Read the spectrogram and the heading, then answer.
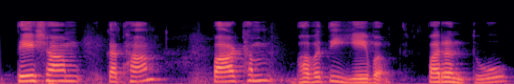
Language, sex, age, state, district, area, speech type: Sanskrit, female, 60+, Karnataka, Mysore, urban, spontaneous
